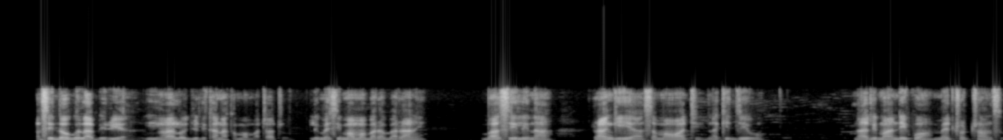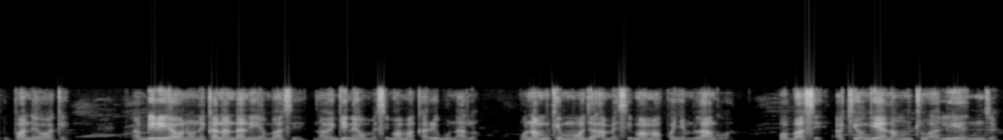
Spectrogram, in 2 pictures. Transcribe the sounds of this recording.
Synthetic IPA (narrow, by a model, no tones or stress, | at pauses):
ɓasiɗɔɠɔlaːɓiɾia | linalɔʄulikanakamamatatu | limɛsimamaɓaɾaɓaɾani | ɓasilina | ɾaŋɡijasamawatinakiʄivu | nalimɛːndikwamɛtɾɔtɾansupandɛwakɛ | a̰ɓiɾiawanaɔnɛkanandanijaɓasinawɛŋɡinɛwamɛsimamakaɾiɓunalɔ | mwanam̩kɛm̩mɔʄaʔamɛsimamakwɛɲɛm̩laŋɡɔ | waɓasiakiɔŋɡɛanam̩tualijɛɲ̩d͡ʒɛ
